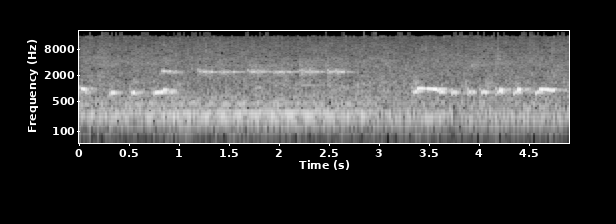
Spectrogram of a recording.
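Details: Zebra dove delivering quick chains of clipped coo notes, while a higher, drawn-out tonal call from another bird runs between phrases.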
